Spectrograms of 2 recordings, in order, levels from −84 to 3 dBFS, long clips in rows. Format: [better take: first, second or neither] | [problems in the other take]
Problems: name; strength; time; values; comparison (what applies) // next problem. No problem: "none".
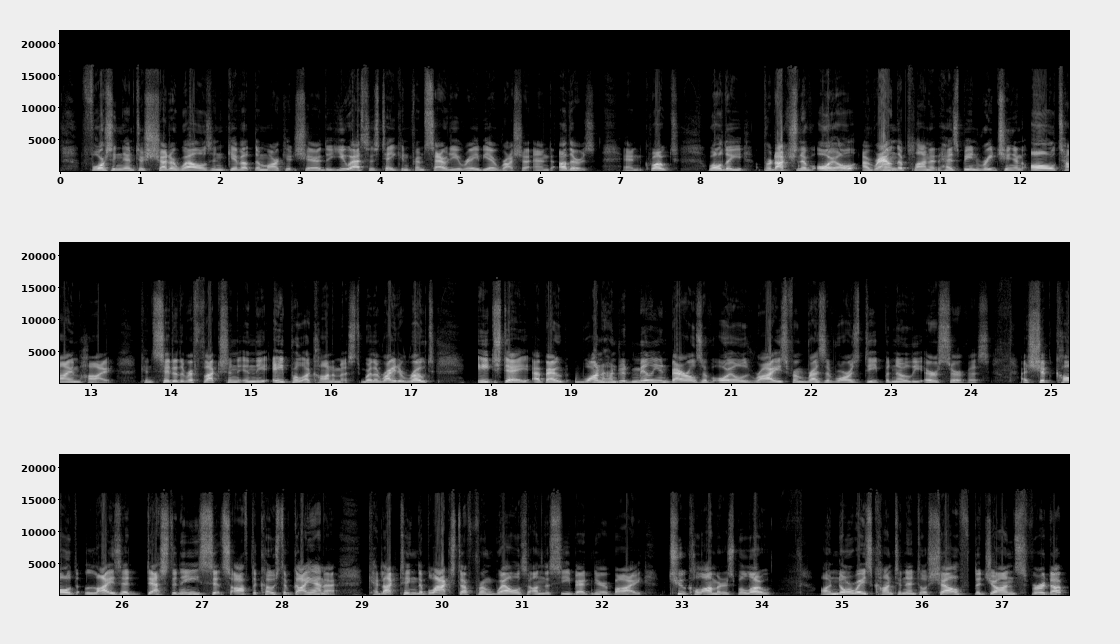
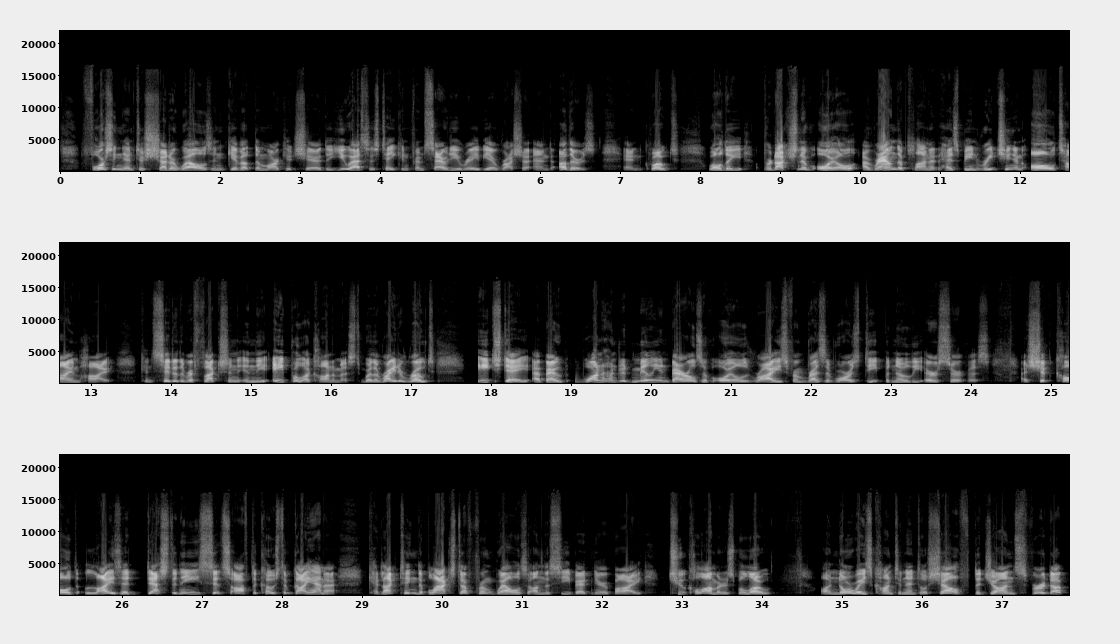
first | thin; very; fading below 350 Hz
